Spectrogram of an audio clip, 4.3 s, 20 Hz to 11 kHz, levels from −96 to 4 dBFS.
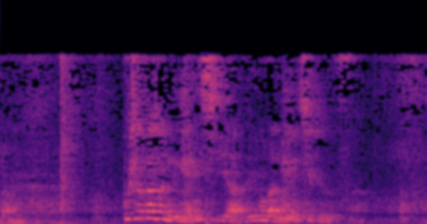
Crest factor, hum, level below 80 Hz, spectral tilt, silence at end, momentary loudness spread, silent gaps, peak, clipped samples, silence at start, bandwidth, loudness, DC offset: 18 dB; none; -66 dBFS; -3 dB/octave; 0 s; 17 LU; none; -16 dBFS; under 0.1%; 0 s; 8.8 kHz; -34 LUFS; under 0.1%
